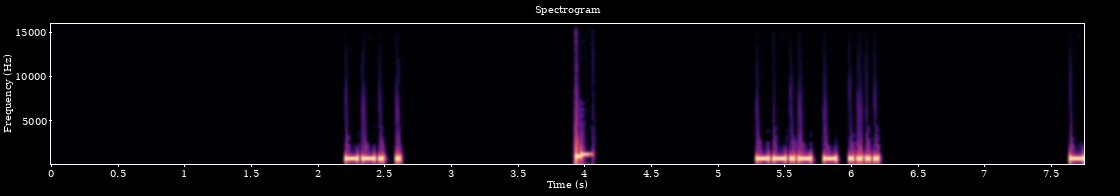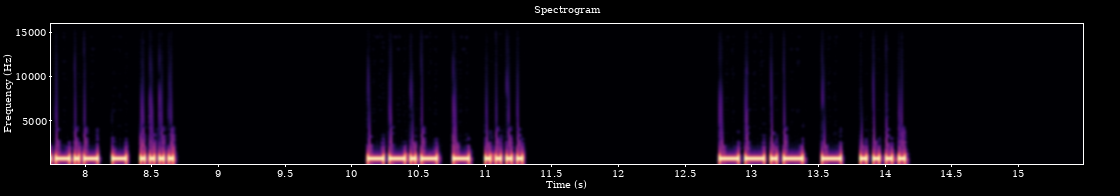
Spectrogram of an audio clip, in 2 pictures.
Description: Morse code, heard as a keyed tone, about 33 wpm, 700 Hz. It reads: GE QTH QTH QTH QTH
